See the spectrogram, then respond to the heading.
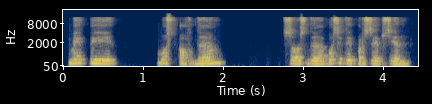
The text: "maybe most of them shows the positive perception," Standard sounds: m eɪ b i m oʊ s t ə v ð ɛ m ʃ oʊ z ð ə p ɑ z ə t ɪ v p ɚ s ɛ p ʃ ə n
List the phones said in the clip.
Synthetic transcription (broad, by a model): m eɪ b i m oʊ s t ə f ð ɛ m s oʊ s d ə p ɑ s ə t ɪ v p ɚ s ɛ p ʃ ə n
